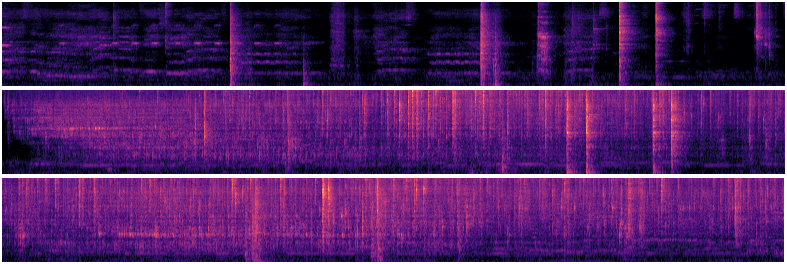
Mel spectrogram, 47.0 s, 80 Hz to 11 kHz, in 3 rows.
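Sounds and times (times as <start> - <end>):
utensils and dishes clinking: 15.1 - 46.9.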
